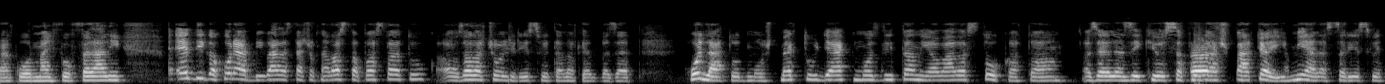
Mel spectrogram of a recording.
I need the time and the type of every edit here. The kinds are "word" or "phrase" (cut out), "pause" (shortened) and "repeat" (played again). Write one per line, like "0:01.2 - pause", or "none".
0:04.4 - word
0:05.1 - word
0:05.8 - word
